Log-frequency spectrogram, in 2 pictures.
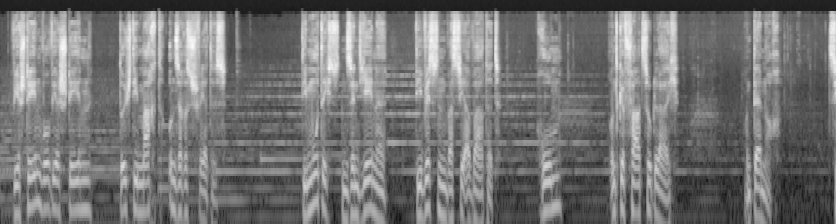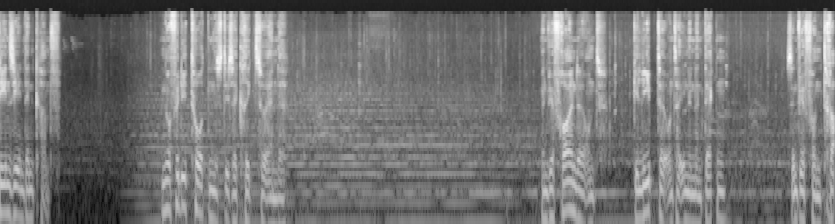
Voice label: VOICE OVER; arte; Liebe und Krieg Schwule Helden der Antik

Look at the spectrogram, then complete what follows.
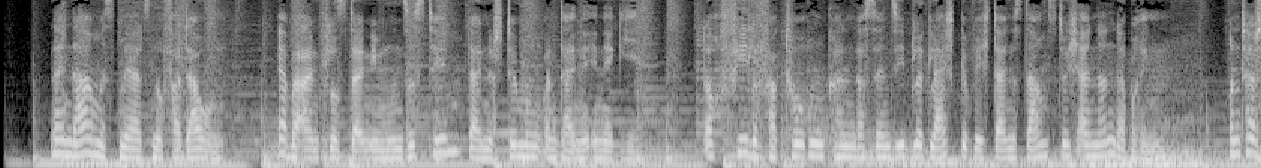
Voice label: Commercial, German; voice; Werbung I Orthomol PRO

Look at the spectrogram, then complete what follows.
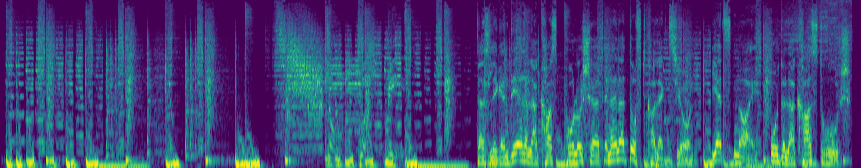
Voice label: tv spot; lacoste rouge

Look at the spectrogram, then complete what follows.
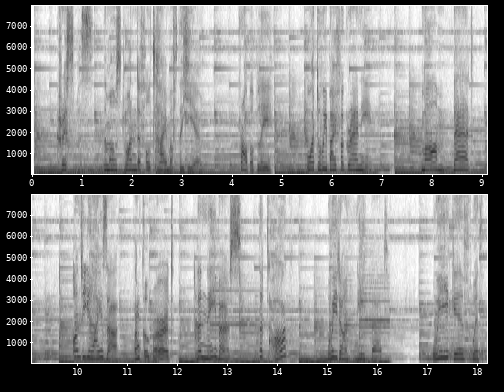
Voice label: Charity Campaign englisch; LOFT VOICES

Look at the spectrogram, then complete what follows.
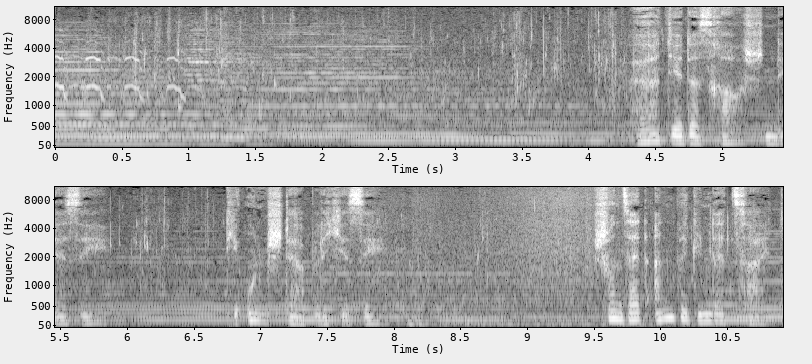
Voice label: Podcast kurz; LOFT VOICES

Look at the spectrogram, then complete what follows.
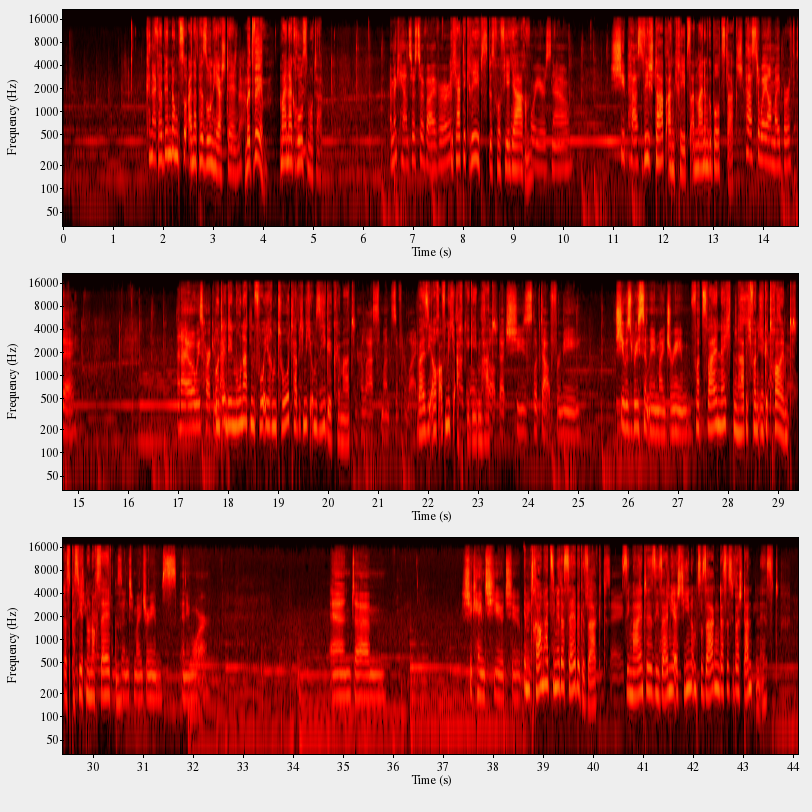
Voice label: Voice Over; Expedition unknown

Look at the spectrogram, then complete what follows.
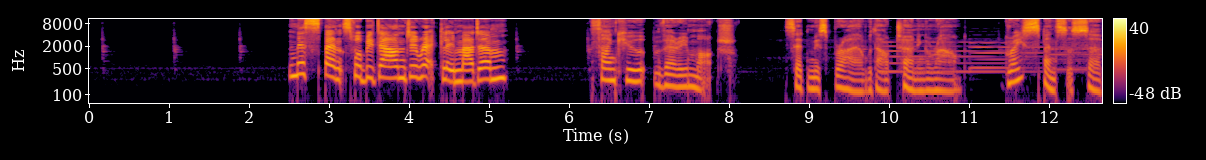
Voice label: british smile

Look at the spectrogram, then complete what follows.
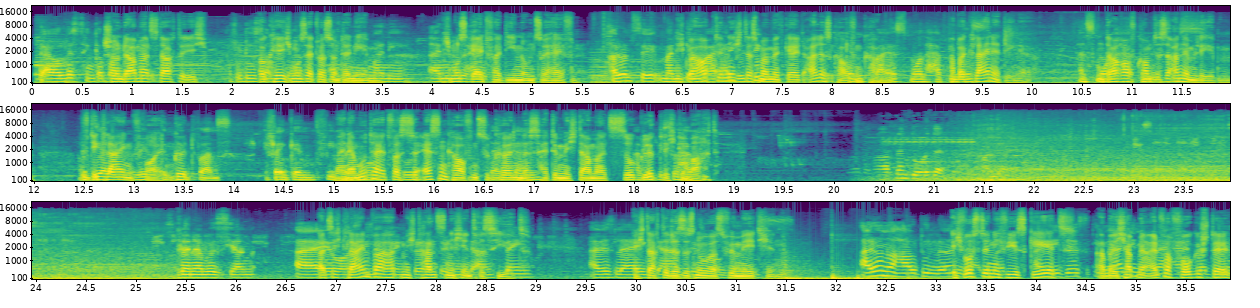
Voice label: Voice Over; Call me Dancer; arte

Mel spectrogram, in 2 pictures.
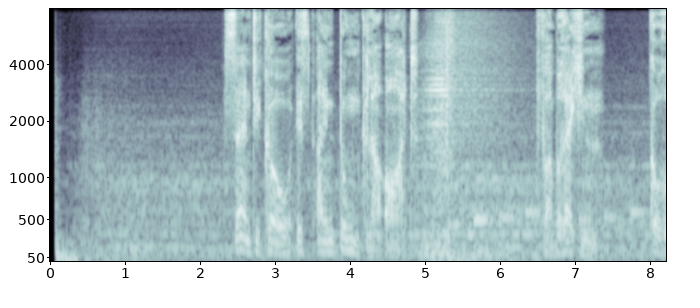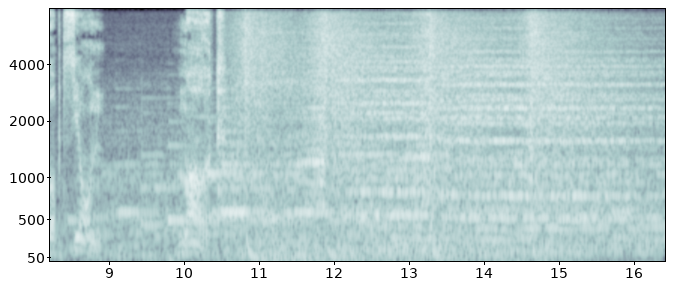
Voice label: Videogametrailer, Commercial (Werbung), German

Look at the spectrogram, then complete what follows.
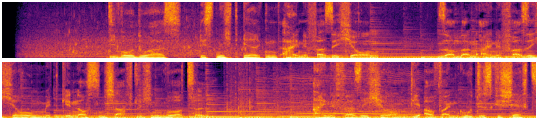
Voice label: tv spot; vaudoise versicherungen; genossenschaft 2014

